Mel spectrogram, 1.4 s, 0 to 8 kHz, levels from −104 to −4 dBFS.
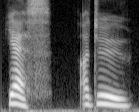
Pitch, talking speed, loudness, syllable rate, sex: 200 Hz, 130 wpm, -18 LUFS, 3.1 syllables/s, female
